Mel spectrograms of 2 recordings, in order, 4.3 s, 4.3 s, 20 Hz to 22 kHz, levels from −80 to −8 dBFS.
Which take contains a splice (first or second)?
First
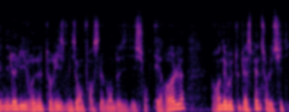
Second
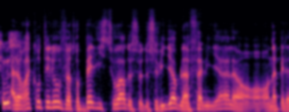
first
